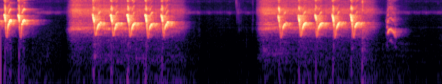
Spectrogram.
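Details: Bar-winged prinia song used as a lure to provoke other birds: bursts of rapid, high, stacked chirps, each about a second long, separated by short pauses, with a final brief note.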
